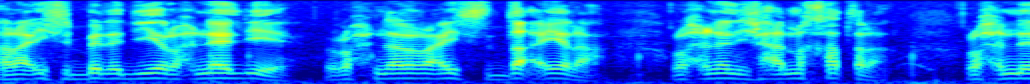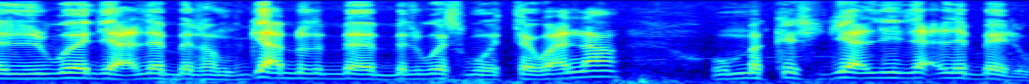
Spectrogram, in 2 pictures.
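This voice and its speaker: In an Algerian accent, the speaker talks at a very fast pace with fairly even intonation, and the sound is dry with no echo. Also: man, medium pitch for a man. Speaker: local resident. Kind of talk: street interview complaint. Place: open country. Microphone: handheld.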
